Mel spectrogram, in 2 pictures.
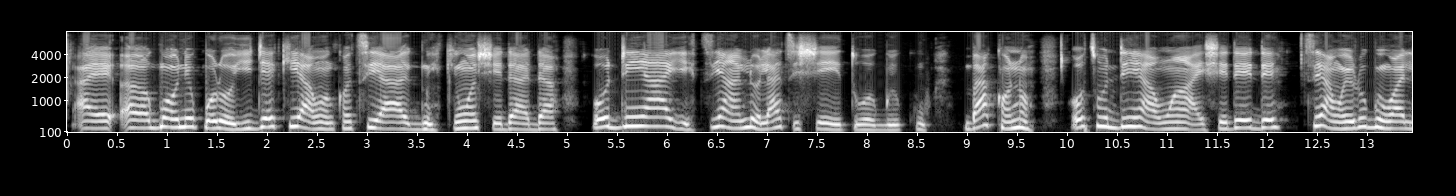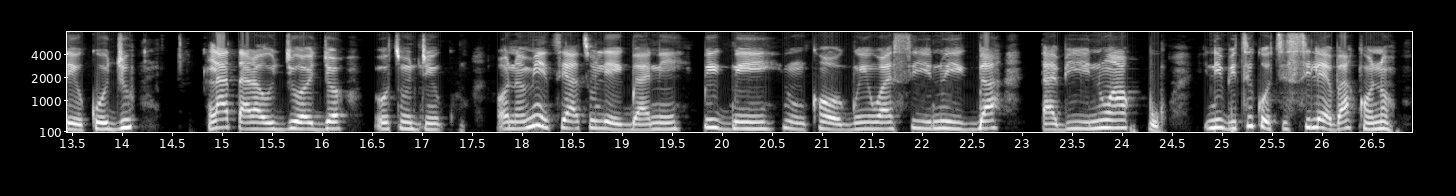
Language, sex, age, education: Yoruba, female, 30-45, tertiary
